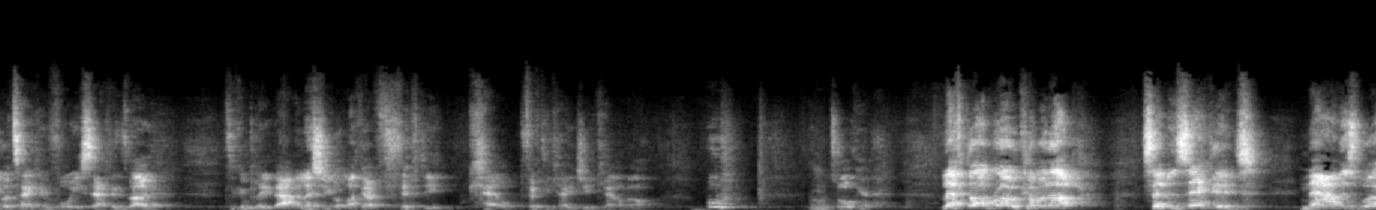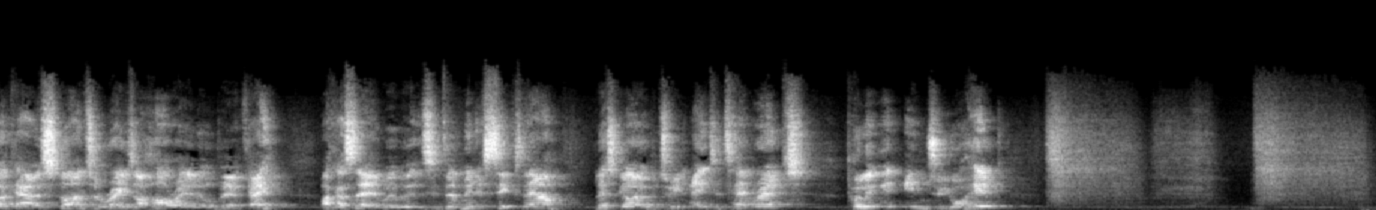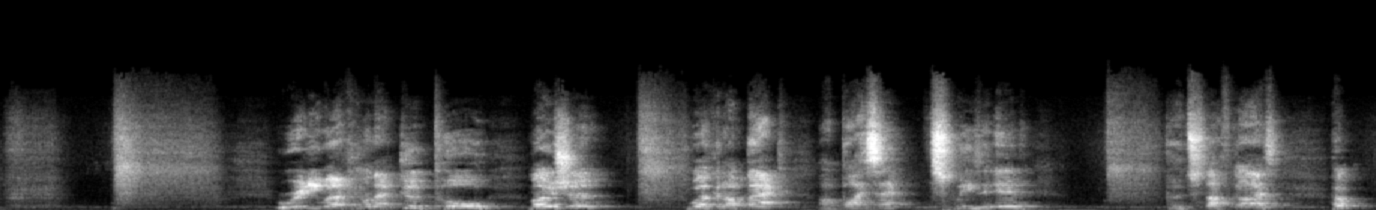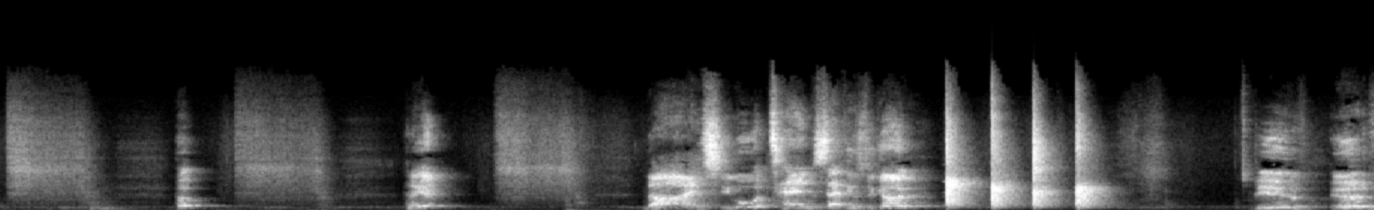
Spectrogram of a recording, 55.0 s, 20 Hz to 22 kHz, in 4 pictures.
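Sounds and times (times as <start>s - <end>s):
man breathing hard: 1.7s - 2.3s, 6.6s - 8.1s, 8.8s - 9.4s, 11.0s - 11.4s, 23.8s - 30.3s, 33.8s - 34.4s, 37.8s - 39.2s, 40.2s - 45.3s, 46.0s - 47.7s, 52.5s - 53.3s
man clapping hands: 50.8s - 52.5s.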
